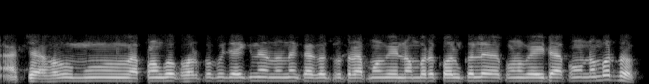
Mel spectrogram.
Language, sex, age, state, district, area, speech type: Odia, male, 45-60, Odisha, Cuttack, urban, conversation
